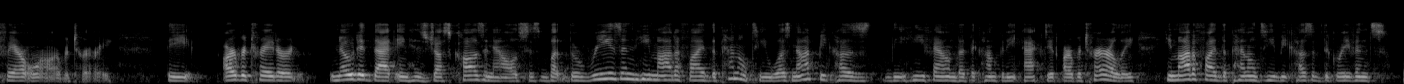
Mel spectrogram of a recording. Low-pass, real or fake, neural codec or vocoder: 7.2 kHz; fake; codec, 16 kHz, 4.8 kbps, FACodec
